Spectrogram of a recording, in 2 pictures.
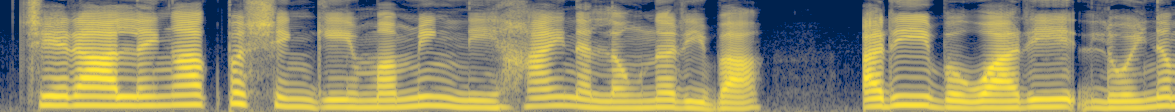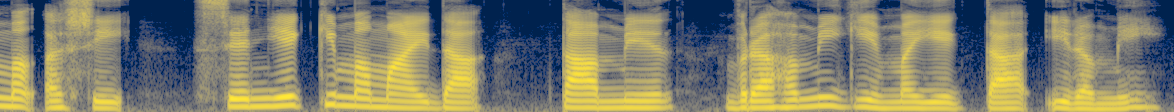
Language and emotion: Manipuri, neutral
